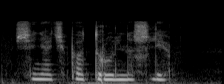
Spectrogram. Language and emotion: Russian, neutral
